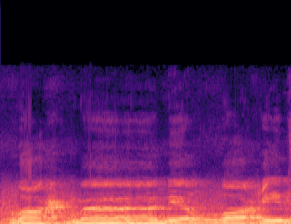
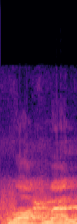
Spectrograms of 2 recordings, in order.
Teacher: h-nya tipisin Bu rahmanirahim sama dua-duanya H tipis Ya Rahman tipis rahim juga tipis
